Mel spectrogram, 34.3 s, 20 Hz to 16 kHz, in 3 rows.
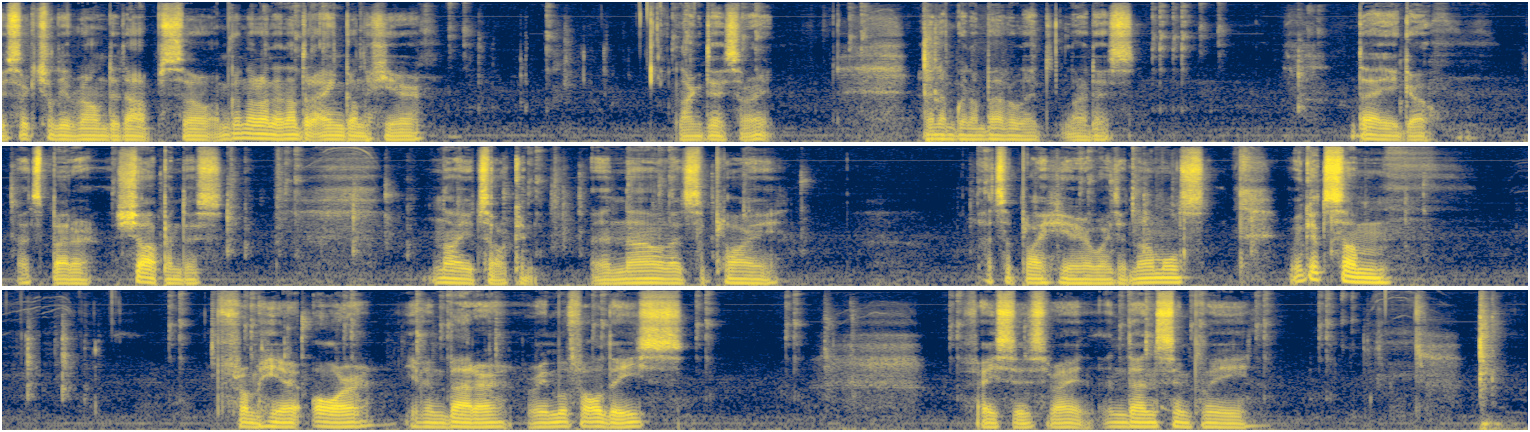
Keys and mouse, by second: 1.7-2.5 drag, 2.7 d, 3.9 click, 9.7-10.5 middle drag, 11.4 q, 13.1 middle click, 13.5 click, 14.1-14.5 middle drag, 15.4 click, 16.7 q, 18.8 click, 19.1 q, 20.0 shift+middle drag, 20.8-21.2 middle drag, 21.4 shift+middle click, 22.0 Tab, 23.1 middle click, 23.1 x, 23.3 middle click, 24.1 click, 24.7 shift+click, 26.2 click, 27.3 ctrl+click, 28.8 ctrl+click, 29.2 x, 30.5 Tab, 32.8 shift+click, 34.0 f.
